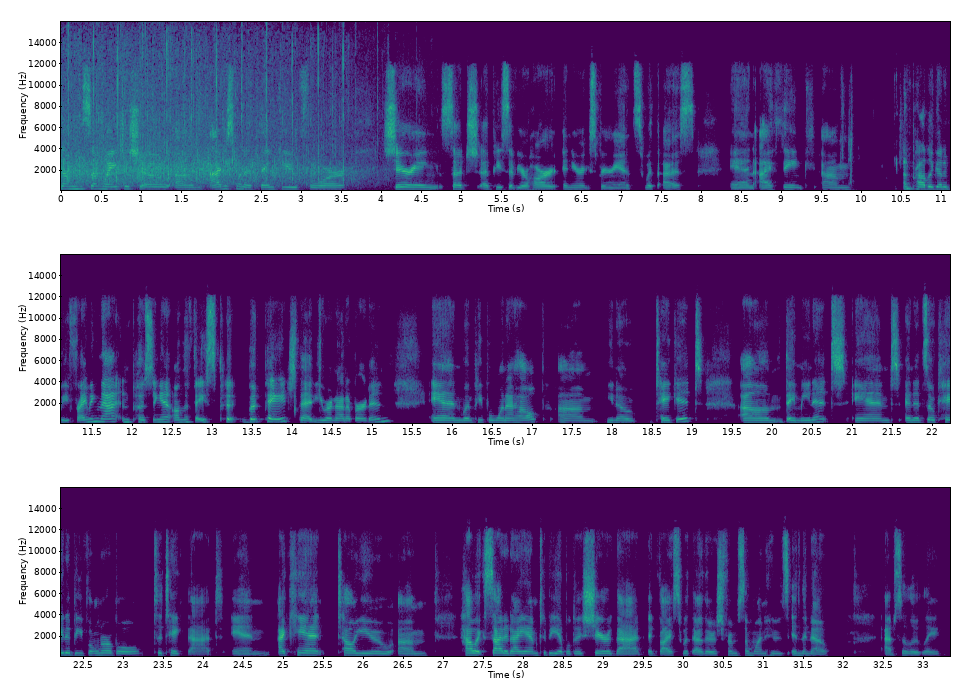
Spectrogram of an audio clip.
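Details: Adult woman speaking; normal speech.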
